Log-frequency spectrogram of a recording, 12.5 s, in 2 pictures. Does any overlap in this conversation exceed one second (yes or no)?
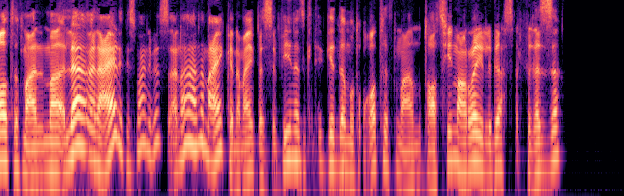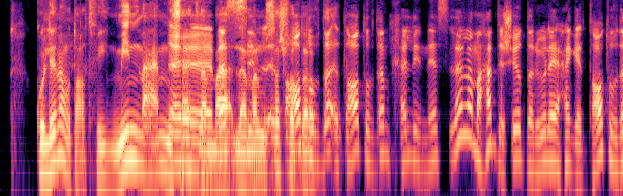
yes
